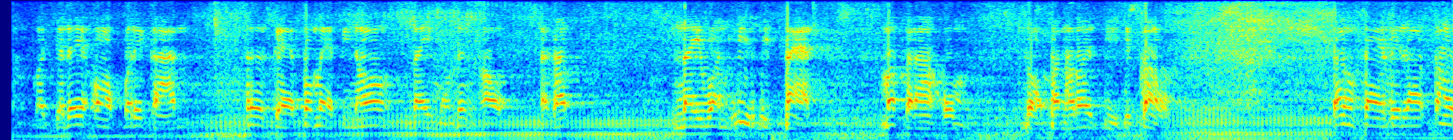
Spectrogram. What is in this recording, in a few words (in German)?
lautsprecher, ein Lautsprecher an der Strasse; ein Lautsprecher an der Strasse zum Hundebiss; Chiang Mai; thai cambodia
